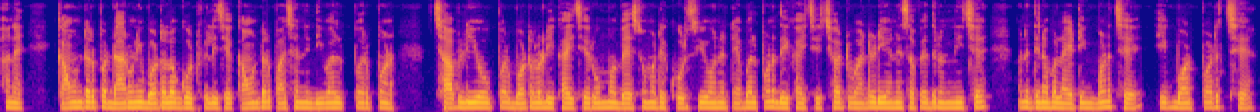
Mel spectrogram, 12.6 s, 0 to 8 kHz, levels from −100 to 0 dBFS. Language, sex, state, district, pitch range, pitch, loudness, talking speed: Gujarati, male, Gujarat, Valsad, 130-135 Hz, 135 Hz, -19 LUFS, 205 wpm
